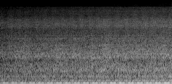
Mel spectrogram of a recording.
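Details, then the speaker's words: MGB 1800cc warming up after its first start in years: a low, lumpy idle that steadies as it warms, thought to be a sticking valve or two freeing off; oil pressure is good, and it still runs on about three and a half cylinders. "think we've just had a sticking valve or two got really good oil pressure"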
